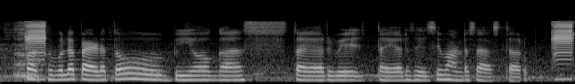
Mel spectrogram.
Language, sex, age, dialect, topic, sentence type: Telugu, female, 25-30, Utterandhra, agriculture, statement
